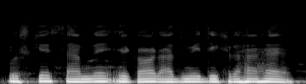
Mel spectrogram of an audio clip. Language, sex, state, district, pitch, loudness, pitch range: Hindi, male, Bihar, Patna, 125 Hz, -11 LUFS, 120-130 Hz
